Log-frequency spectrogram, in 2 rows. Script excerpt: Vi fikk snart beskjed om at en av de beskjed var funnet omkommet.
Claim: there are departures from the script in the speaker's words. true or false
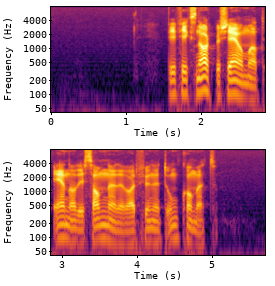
true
